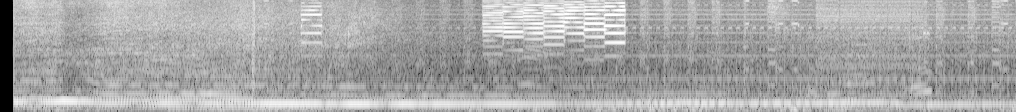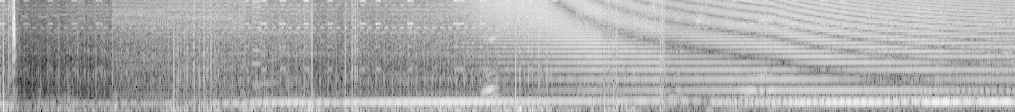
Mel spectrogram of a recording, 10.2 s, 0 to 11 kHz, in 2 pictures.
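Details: DJI H3-3D gimbal with GoPro Hero3+ Black: loud steady electric buzz near 250 Hz with whiny overtone, stepping in pitch; seems to stop once the drone takes off; gimbal motor buzzing, cause unknown.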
